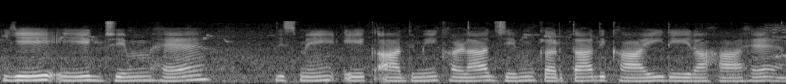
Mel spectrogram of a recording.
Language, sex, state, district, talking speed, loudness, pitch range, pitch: Hindi, female, Uttar Pradesh, Lucknow, 105 wpm, -17 LUFS, 165-185 Hz, 175 Hz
